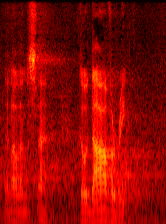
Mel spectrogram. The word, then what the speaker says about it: Godavari: You have to say the first A is a long A, then I'll understand. Godavari. Godavari.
